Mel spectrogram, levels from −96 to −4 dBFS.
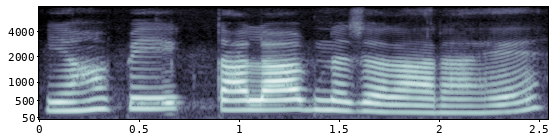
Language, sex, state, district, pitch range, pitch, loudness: Hindi, female, Madhya Pradesh, Umaria, 195-260 Hz, 235 Hz, -16 LUFS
